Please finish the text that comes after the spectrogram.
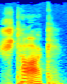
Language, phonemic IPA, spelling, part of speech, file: German, /ʃtark/, stark, adjective, De-stark.ogg
- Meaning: 1. strong (intense, powerful, unyielding) 2. strong (having a high concentration of some ingredient, e.g. alcohol) 3. good, great, skilled 4. brilliant, awesome 5. incredible, unbelievable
